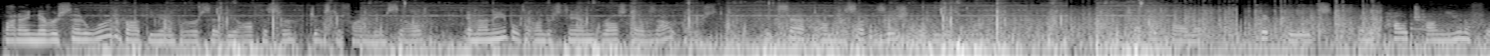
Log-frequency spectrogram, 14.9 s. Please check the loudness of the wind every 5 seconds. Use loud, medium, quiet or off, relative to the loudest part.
off, loud, medium.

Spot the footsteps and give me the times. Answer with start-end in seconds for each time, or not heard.
0.6-11.9.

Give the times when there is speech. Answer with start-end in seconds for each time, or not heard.
0.0-9.9, 11.1-14.8.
